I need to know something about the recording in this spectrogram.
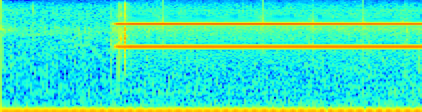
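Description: A steady high electronic beep sounds from about half a second in and holds for about two seconds, over a steady low electrical hum. A single click comes just before the beep.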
